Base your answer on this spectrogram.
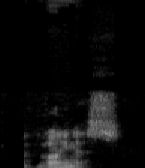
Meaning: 1. Pertaining to or having the characteristics of wine 2. Pertaining to or having the characteristics of wine.: Involving the use of wine
- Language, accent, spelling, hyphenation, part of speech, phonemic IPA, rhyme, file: English, UK, vinous, vin‧ous, adjective, /ˈvaɪnəs/, -aɪnəs, En-uk-vinous.oga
